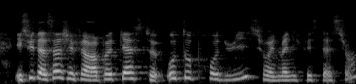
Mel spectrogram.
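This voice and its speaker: A woman's intonation is lively, set against a quiet background. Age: 30s. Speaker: podcast documentary maker. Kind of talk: interview. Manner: hesitant, many fillers.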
